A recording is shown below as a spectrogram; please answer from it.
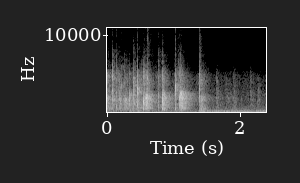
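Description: A small audience's applause dying away into a few scattered claps, which stop about a second and a half in.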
